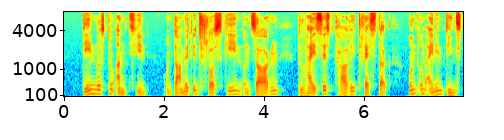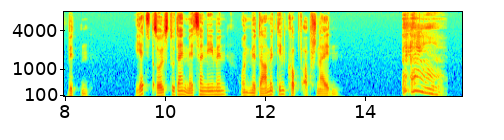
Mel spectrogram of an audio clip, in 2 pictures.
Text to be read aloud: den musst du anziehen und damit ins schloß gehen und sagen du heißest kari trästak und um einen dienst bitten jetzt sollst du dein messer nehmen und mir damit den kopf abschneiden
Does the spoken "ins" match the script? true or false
true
